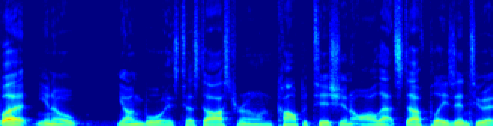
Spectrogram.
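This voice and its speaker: Recorded very cleanly against a silent background, a man with a plain, everyday voice and an American accent talks fairly quickly at medium pitch with ordinary pitch variation. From Chicago, US Midwest. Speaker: youth cycling race director. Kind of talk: casual interview chat.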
